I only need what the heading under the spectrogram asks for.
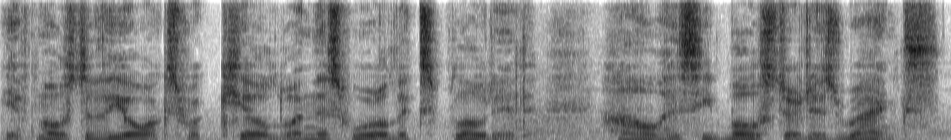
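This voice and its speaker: An actor playing a noble young elven prince in a fantasy game, speaking in a formal, earnest, respectful way. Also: male voice, deep voice, normal speed, mellow, soft background music, natural voice. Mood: deferential. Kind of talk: dramatic fantasy game cutscene acting.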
